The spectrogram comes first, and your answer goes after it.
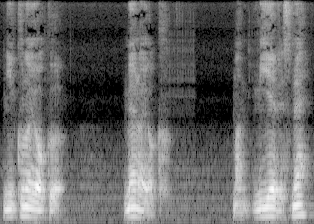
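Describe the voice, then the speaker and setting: A man's voice: on the low side, slow, mellow. A man giving a church seminar lecture on the Bible, teaching in a conversational way with rhetorical asides.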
